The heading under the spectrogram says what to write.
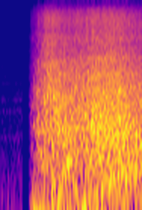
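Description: A brief hush, then a loud, steady rush of swirling, churning water and breaking waves at a pier starts abruptly and continues without letup, with no voices.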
